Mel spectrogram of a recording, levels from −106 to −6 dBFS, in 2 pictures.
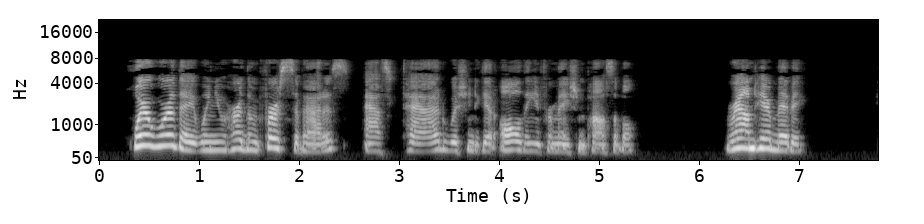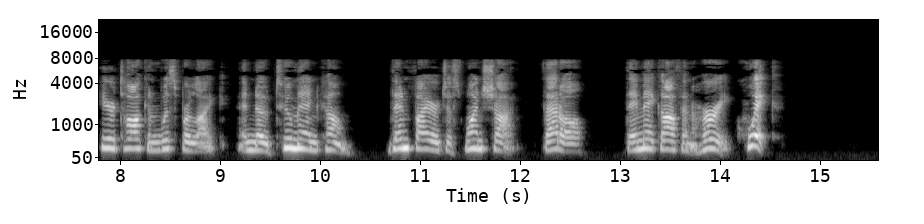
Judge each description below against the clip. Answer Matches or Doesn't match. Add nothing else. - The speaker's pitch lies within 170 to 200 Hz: Doesn't match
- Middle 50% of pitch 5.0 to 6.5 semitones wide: Doesn't match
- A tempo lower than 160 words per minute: Doesn't match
